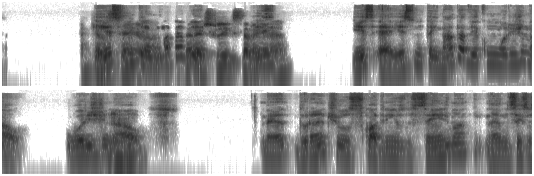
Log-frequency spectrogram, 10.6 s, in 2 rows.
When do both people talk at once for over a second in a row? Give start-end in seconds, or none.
0.9-2.8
